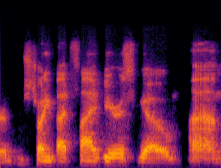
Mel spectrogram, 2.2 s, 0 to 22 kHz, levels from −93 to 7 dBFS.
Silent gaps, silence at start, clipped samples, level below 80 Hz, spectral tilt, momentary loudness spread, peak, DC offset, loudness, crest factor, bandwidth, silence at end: none; 0 s; under 0.1%; -66 dBFS; -4.5 dB/octave; 4 LU; 0 dBFS; under 0.1%; -18 LUFS; 18 dB; 8.4 kHz; 0 s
